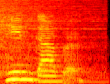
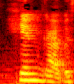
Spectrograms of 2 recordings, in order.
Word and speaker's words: Hingabe: So, the German word for today is Hingabe. Yeah, Hingabe, spelled H-I-N-G-A-B-E. That's what Hingabe is spelled.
